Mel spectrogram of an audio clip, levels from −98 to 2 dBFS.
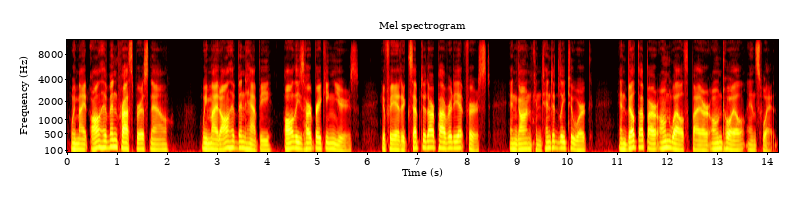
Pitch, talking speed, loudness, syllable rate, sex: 125 Hz, 180 wpm, -22 LUFS, 4.6 syllables/s, male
